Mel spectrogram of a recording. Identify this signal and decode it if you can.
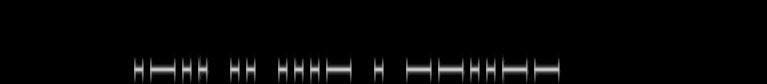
Morse code, heard as a keyed tone, about 15 wpm, 700 Hz. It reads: LIVE,
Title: 4x Word-Spacing - Sentences from Top 200 Words - 15wpm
